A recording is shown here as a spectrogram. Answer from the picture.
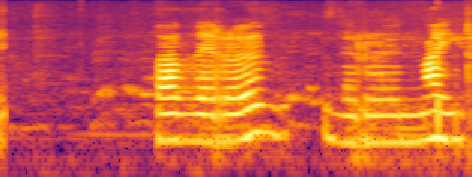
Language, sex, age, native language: Icelandic, male, 10, Polish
